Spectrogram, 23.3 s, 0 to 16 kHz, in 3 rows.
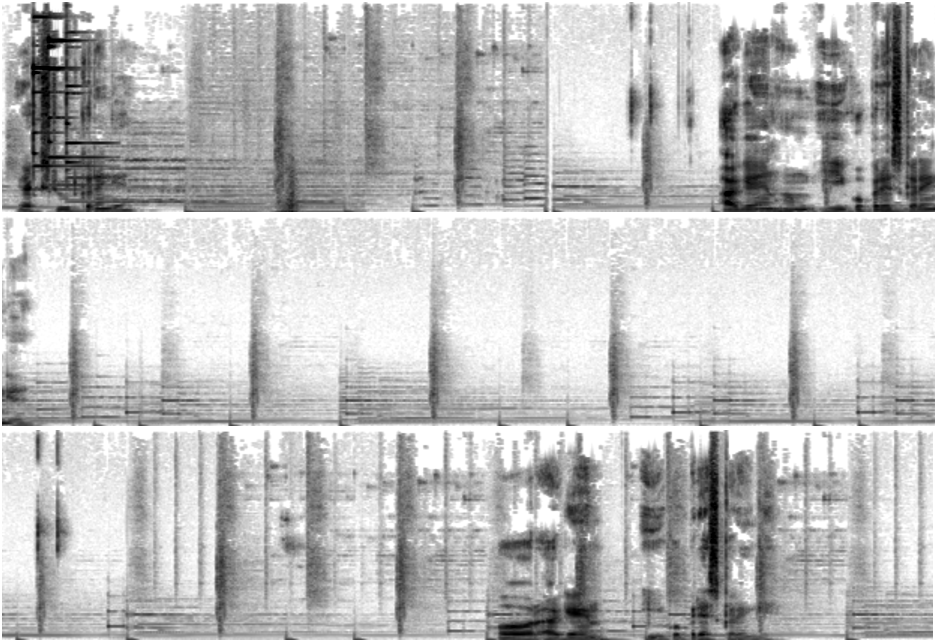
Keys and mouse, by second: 7.9 e, 21.5 e.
